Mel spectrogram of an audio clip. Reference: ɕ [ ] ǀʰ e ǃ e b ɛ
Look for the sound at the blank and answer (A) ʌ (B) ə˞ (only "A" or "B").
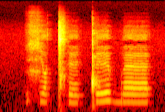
A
